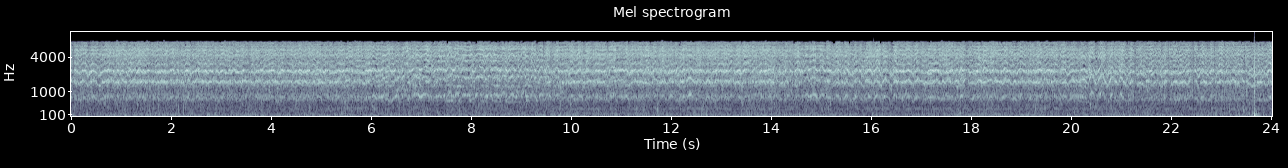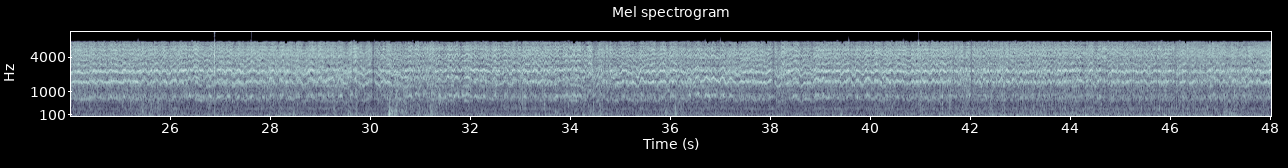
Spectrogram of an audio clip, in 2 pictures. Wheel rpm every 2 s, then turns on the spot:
190, 190, 200, 190, 200, 200, 200, 200, 200, 200, 200, 190, 190, 190, 190, 190, 190, 190, 190, 190, 200, 200, 200, 190.
none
